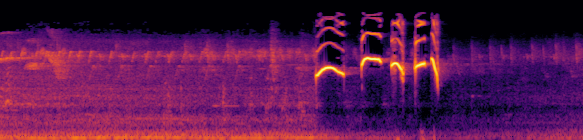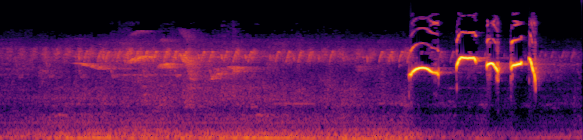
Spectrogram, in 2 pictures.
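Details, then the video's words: Female Oriental magpie-robin, calling to stimulate males: two brief phrases about seven seconds apart, each an arched whistle followed by rapid sharp whistled notes, separated by a soft distant twittering background. "Choè than mái kích trống hay nhất"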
